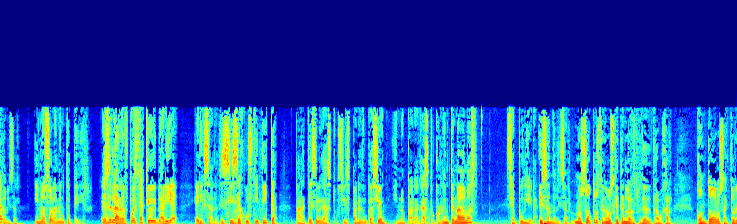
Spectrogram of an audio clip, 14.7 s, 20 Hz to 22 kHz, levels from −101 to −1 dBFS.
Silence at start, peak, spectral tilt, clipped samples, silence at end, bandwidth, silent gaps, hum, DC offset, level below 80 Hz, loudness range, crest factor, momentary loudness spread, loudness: 0 s; 0 dBFS; -4.5 dB/octave; under 0.1%; 0 s; 12 kHz; none; none; under 0.1%; -32 dBFS; 4 LU; 22 dB; 12 LU; -22 LUFS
